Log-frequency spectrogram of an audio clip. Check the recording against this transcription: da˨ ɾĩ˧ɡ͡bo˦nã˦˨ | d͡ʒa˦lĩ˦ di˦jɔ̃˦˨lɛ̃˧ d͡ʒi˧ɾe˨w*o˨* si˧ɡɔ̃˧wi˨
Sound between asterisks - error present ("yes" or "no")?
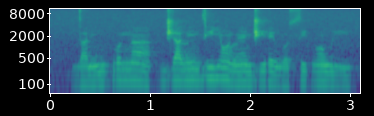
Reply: no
